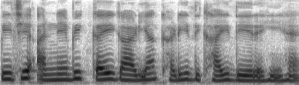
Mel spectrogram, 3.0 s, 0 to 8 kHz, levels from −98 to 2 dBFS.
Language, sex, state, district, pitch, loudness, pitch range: Hindi, female, Bihar, Samastipur, 200 Hz, -16 LUFS, 180-220 Hz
